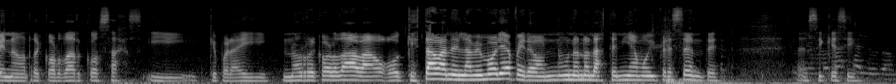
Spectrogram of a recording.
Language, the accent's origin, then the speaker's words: Spanish; Ushuaia, Tierra del Fuego, Argentina; born there; nací en Ushuaia y me gustaría, obviamente, siempre digo, el día que me muera, que mis cenizas las tiren en Ushuaia.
